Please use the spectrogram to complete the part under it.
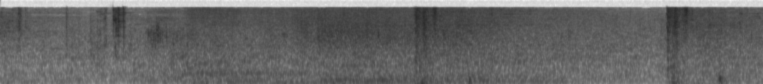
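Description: A huge beast roars and stomps nearby.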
